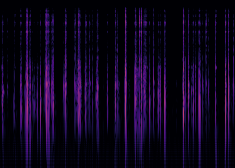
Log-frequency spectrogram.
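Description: Stainless steel tweezers tap and scrape the small hollow steel-mesh ball grille of a mini microphone. About two dozen quick, dry clicks and scratchy crackles come in irregular bursts, with a brief pause before the end. The sound is close and bright, with almost no low end and no ring after each hit.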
